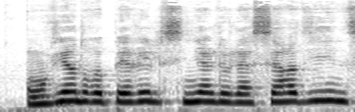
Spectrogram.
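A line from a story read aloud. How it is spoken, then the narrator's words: Exclamation. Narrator (French): s'exclame Gino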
